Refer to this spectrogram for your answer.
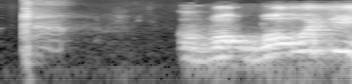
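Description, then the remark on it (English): A single sharp cough, from a piece of banana going down the wrong way, bursts out and stops; after a brief silence, a person starts talking. “Did you hear that coughing? You made the banana go down the wrong tube.”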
